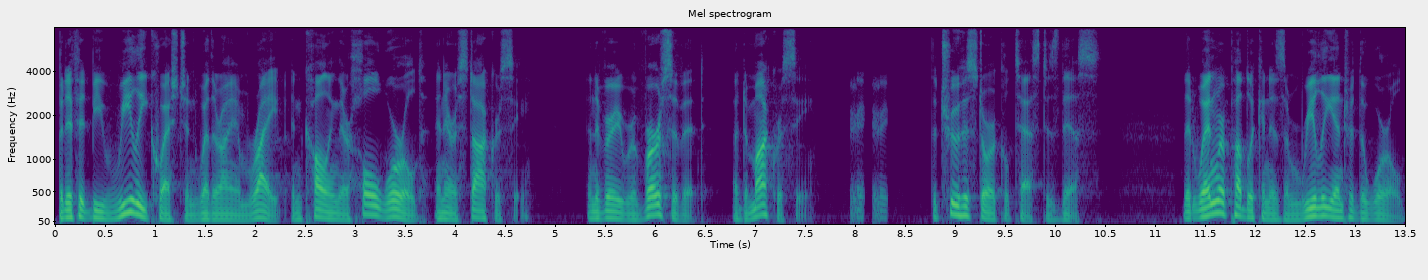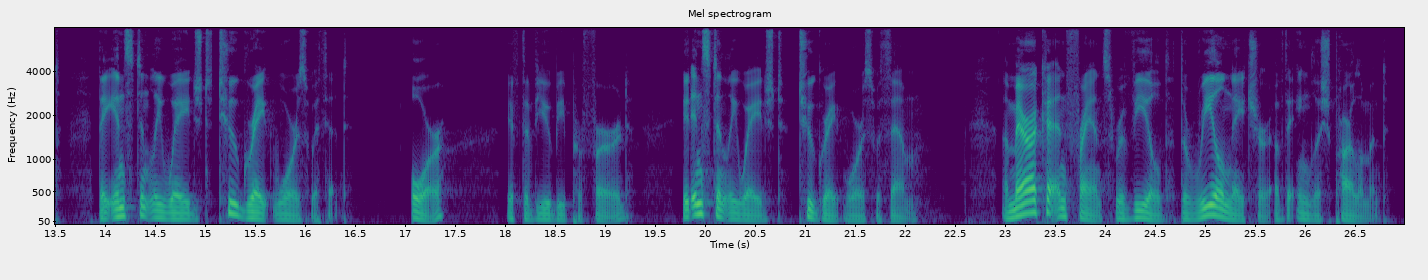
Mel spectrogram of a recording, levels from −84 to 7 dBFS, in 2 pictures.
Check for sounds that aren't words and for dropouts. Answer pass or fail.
fail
